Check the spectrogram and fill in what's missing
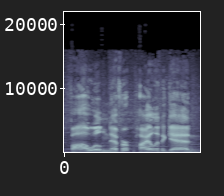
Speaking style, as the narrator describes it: shouting

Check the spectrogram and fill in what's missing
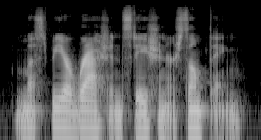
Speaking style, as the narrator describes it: he muttered, mostly to himself

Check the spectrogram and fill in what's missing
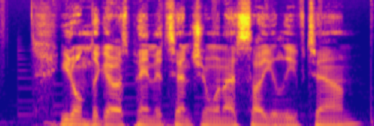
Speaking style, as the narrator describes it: Commander Rose barked

